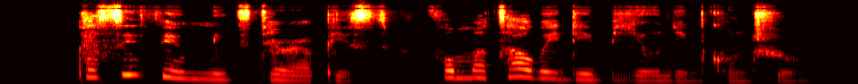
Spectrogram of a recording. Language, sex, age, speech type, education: Nigerian Pidgin, female, 15-29, spontaneous, tertiary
